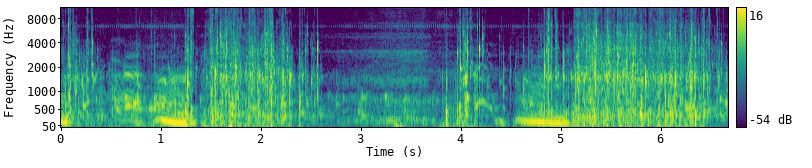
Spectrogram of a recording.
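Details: Hiccups while scuba diving: two abrupt, short downward-gliding gulps about four seconds apart over loud bubbling breathing from underwater diving gear.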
